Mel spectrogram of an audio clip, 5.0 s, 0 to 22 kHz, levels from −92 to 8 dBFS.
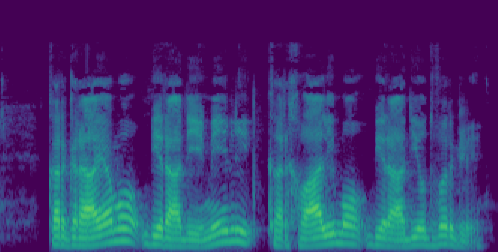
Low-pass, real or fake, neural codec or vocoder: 10.8 kHz; real; none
